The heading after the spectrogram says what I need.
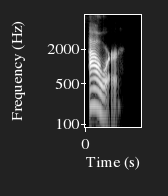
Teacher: But the H is silent. The sound is hour. That's a vowel sound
